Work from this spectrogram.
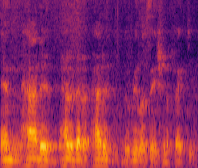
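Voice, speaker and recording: A man with a deep, mellow voice asks brief, plain questions. His voice rings a little in an echoey room. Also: steady tone, brisk. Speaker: interviewer. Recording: echoey room, faint noise.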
